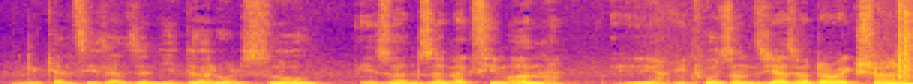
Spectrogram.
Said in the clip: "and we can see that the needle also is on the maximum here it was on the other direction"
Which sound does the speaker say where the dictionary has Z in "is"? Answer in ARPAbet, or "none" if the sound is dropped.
Z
